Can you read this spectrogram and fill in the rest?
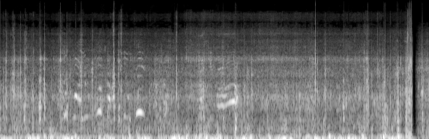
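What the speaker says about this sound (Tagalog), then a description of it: "Ay, malakas ang agos ito doon." Strong floodwater flows through a house half filled with water, its splashing and gurgling running beneath loud, excited voices that talk and call out over it.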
